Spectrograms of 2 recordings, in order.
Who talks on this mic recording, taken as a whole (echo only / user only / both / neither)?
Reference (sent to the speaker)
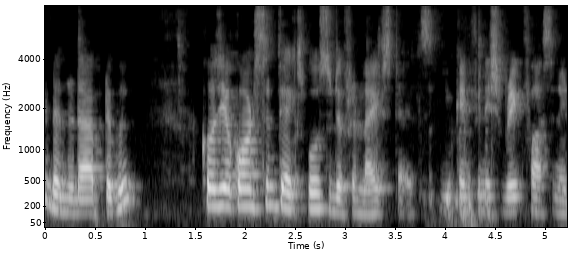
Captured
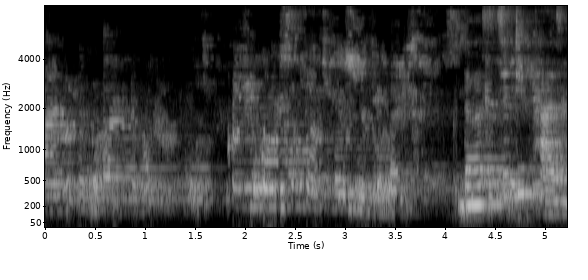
both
